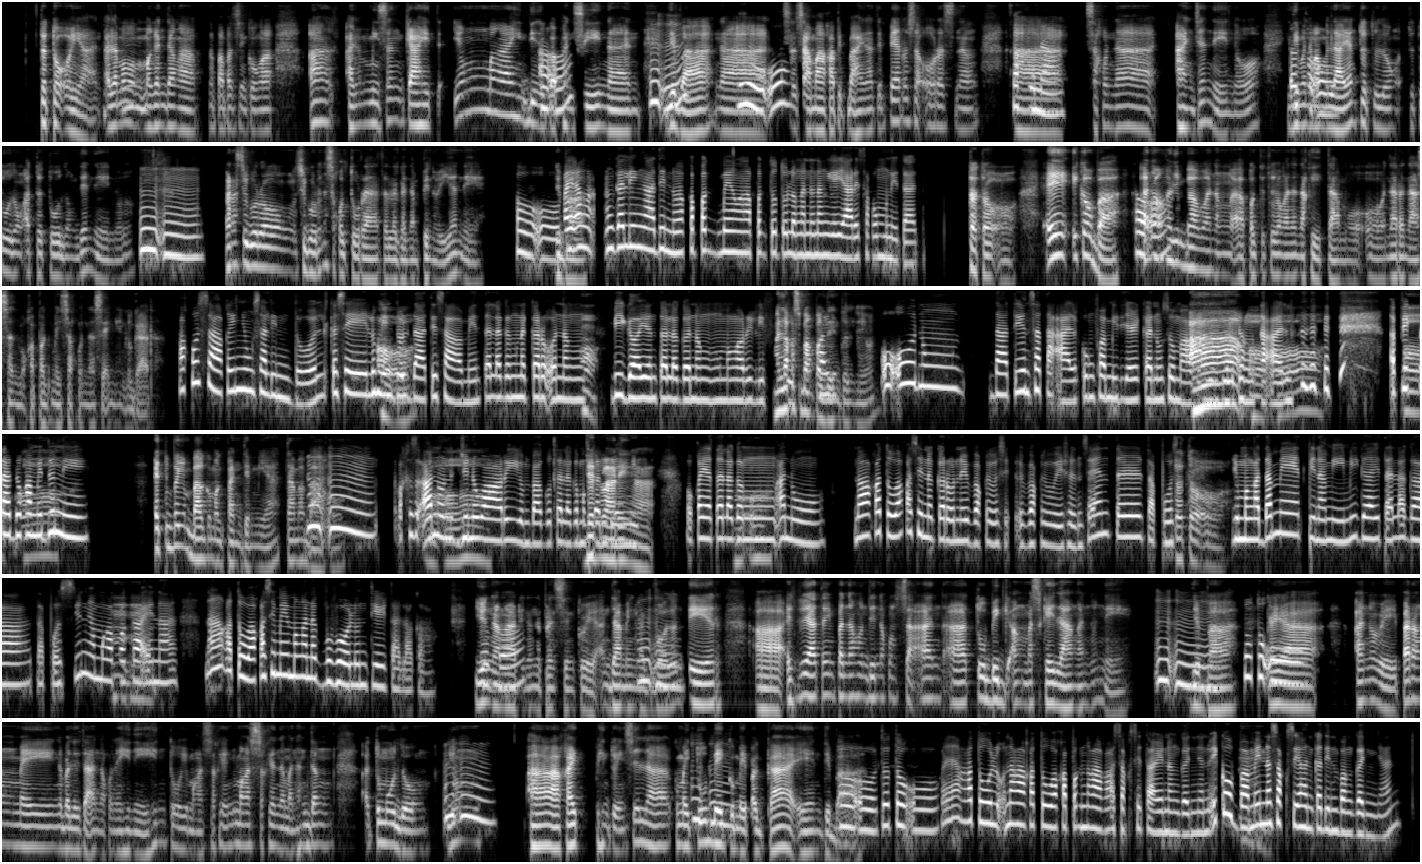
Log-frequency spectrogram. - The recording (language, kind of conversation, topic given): Filipino, unstructured, Paano mo inilalarawan ang pagtutulungan ng komunidad sa panahon ng sakuna?
- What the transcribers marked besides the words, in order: tapping; other noise; lip smack; other background noise; laugh; "ano" said as "anon"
